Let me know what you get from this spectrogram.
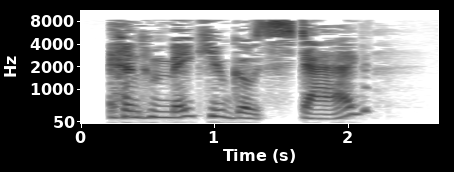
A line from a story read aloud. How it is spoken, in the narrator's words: He asked with a laugh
